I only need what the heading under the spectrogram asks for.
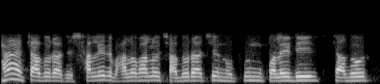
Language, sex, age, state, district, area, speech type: Bengali, male, 18-30, West Bengal, Howrah, urban, conversation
